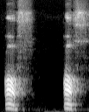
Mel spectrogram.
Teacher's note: Jadi di pangkal lidah paling belakang. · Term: huruf qaf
